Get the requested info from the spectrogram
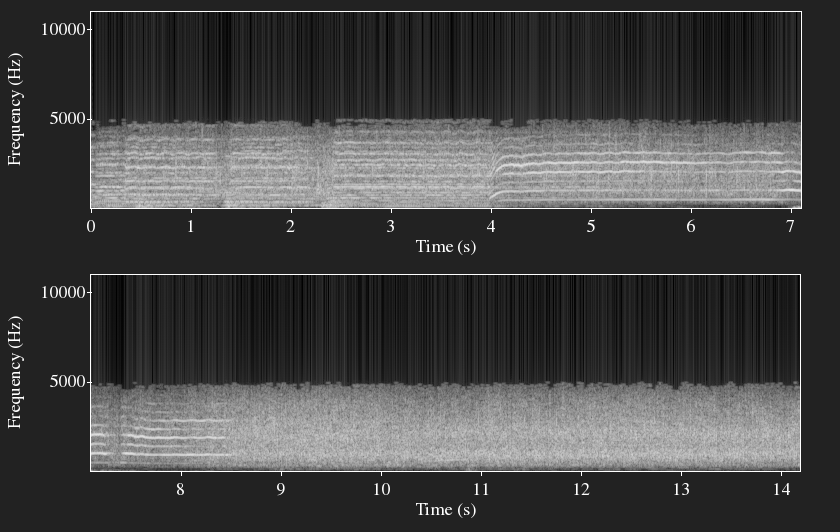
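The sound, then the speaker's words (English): The studio audience of the Abbott and Costello Show radio broadcast in Hollywood breaks into loud, steady applause and cheering that keeps going without a break, with held tones ringing out over the noise during the first half. “I stop all that yelling.”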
